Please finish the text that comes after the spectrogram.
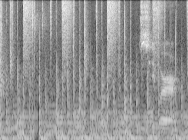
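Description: Clap sample dropped into an electronic trance track, with sharp percussive hits repeating in a tight rhythm over a dense, loud synth and drum loop.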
